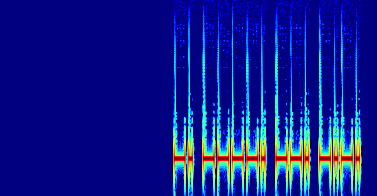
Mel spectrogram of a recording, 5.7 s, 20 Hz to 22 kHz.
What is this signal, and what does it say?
Morse code, heard as a keyed tone, about 22 wpm, 700 Hz. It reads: N9GC
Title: USA Call Signs - 4 Characters - Repeated 3x - 22wpm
